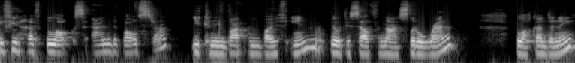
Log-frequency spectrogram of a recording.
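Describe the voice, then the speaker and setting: Fairly slow speech with ordinary pitch variation. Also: woman, fairly low pitch for a woman. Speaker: yoga teacher. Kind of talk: guided yoga practice. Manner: soft-spoken.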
